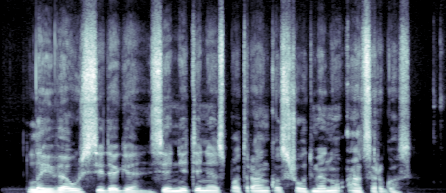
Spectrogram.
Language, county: Lithuanian, Šiauliai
